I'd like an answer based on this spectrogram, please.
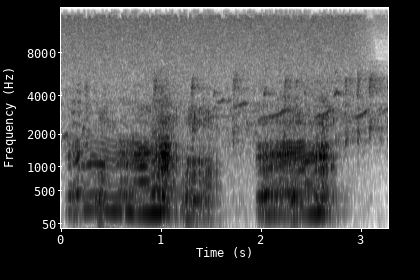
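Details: Lion in the African bushveld giving two drawn-out, throaty roars of about one and a half seconds each, separated by a brief pause.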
